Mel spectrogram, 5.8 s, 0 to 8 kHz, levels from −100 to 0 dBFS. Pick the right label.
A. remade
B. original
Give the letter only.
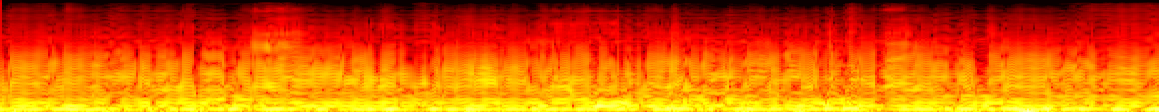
A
